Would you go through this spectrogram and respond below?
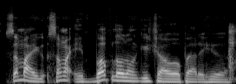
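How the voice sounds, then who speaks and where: A man's voice: mid-range voice, expressive, racing, darkish tone. A man hosting a casual live sports fan talk, teasing and trash-talking as he goes.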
